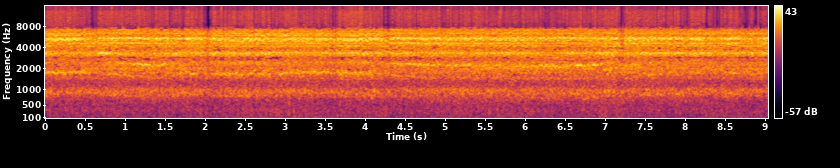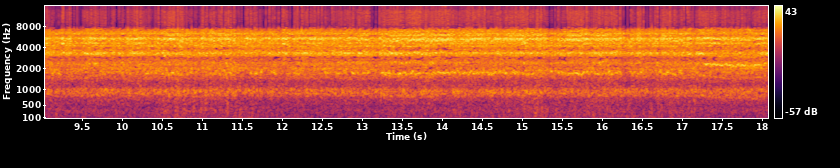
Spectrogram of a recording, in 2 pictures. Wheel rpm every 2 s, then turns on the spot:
220, 230, 210, 220, 230, 230, 230, 230, 220.
none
